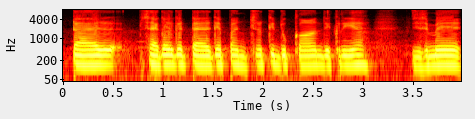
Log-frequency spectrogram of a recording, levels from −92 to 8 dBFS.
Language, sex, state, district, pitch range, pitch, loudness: Hindi, male, Punjab, Pathankot, 140-145 Hz, 140 Hz, -11 LUFS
